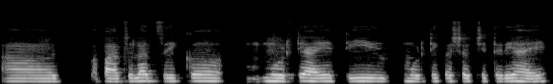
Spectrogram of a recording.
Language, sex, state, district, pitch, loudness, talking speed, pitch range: Marathi, male, Maharashtra, Dhule, 145 Hz, -19 LUFS, 110 wpm, 140-150 Hz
